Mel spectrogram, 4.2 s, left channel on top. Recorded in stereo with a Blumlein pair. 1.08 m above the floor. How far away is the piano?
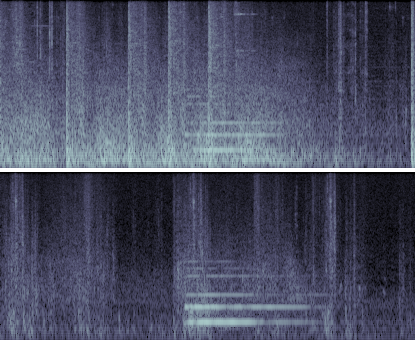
About 4 m.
